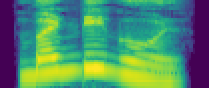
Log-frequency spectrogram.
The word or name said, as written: ಬಡ್ಡಿಗೊಳ್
